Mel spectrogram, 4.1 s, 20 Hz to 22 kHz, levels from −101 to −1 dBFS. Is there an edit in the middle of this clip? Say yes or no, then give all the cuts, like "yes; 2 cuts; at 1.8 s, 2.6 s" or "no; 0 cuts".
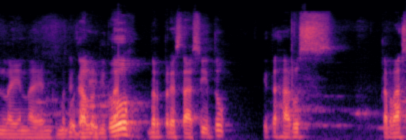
yes; 1 cut; at 1.0 s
